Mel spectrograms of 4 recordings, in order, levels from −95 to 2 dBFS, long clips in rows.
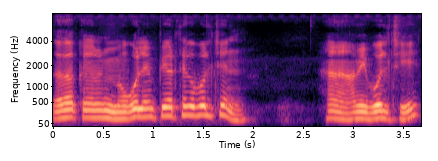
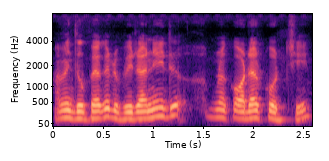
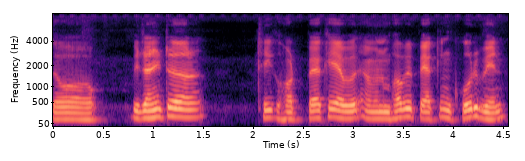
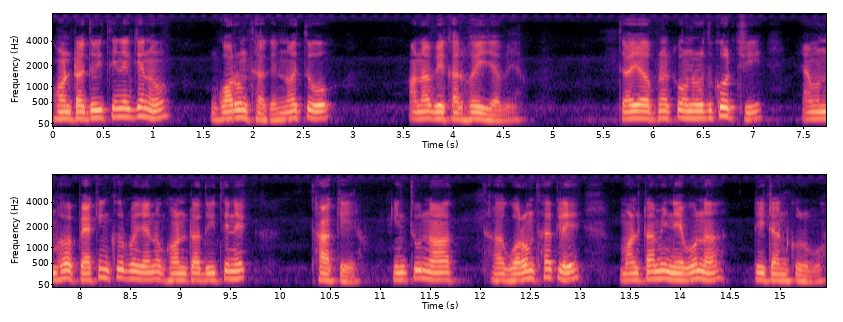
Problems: background sounds at intervals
